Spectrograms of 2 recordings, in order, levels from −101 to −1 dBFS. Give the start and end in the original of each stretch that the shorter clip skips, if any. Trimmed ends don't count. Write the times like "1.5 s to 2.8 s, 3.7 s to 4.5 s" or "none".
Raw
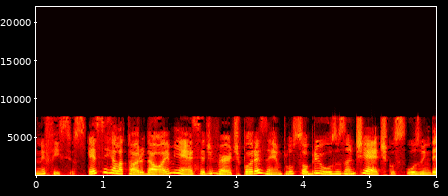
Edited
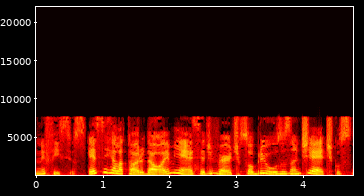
3.1 s to 3.9 s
